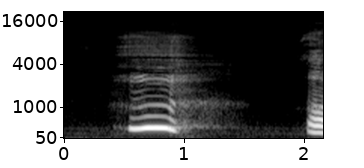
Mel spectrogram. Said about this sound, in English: Oh God, that's my yawns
